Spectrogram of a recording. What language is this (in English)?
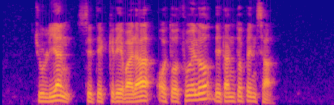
Aragonese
